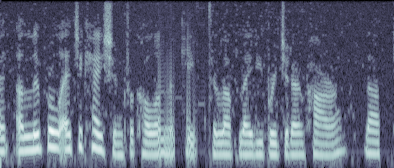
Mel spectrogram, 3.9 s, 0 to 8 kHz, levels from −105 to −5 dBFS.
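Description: Throughout the clip, overdone noise removal leaves the pauses near silent, with twinkling specks. These isolated specks set it apart from codec smearing.

From 1.58 to 2.11 s, the speech turns into a rigid, metallic buzz at a fixed 188 Hz. This is robotic sound from repeated short buffers, likely caused by audio arriving too seldom, with about half of the time filled by repeats of a roughly 5 ms buffer.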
